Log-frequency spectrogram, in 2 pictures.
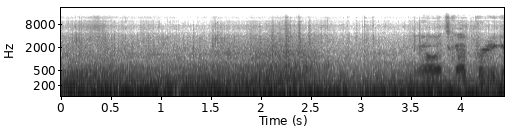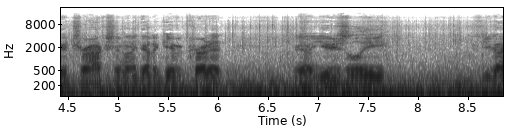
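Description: Tyres crunch over packed snow.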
